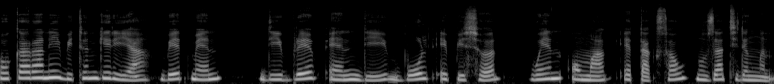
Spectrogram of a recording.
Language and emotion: Bodo, neutral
